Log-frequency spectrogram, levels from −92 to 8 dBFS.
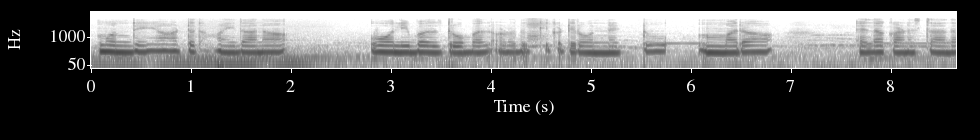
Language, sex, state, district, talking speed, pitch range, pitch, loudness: Kannada, female, Karnataka, Shimoga, 95 wpm, 195-215 Hz, 205 Hz, -36 LUFS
